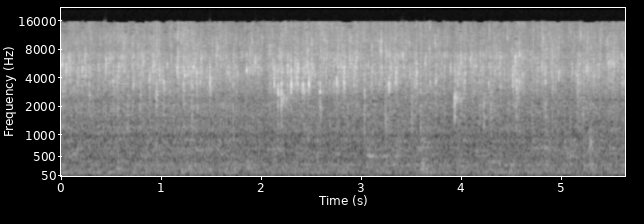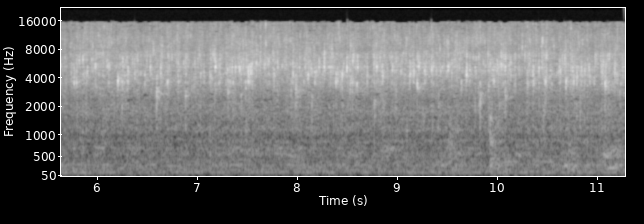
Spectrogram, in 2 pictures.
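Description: Breaded chicken cordon bleu frying in oil in a pan on low heat: a steady crackling sizzle.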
